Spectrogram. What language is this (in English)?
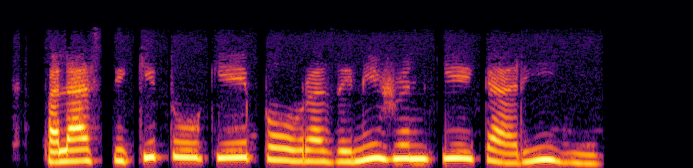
Pashto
